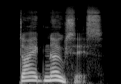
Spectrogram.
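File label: "diagnosis", British English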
